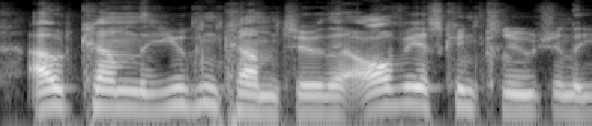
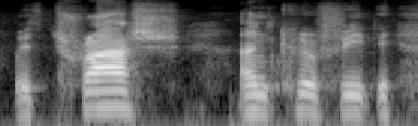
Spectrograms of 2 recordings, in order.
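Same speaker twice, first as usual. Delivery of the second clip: ordinary talk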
